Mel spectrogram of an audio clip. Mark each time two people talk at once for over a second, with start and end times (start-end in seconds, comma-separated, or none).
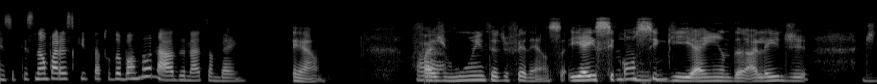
none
